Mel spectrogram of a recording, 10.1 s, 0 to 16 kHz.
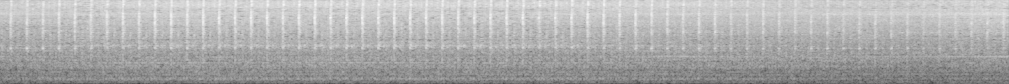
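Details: BMW M52 inline-six at idle, ticking only above 85 °C engine temperature, louder over last 6 months; tappets (HVA) and guides already replaced; hot oil pressure at cylinder head only 2.25 bar at 5000 rpm. Sharp very even tick about three per second; cause unknown.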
